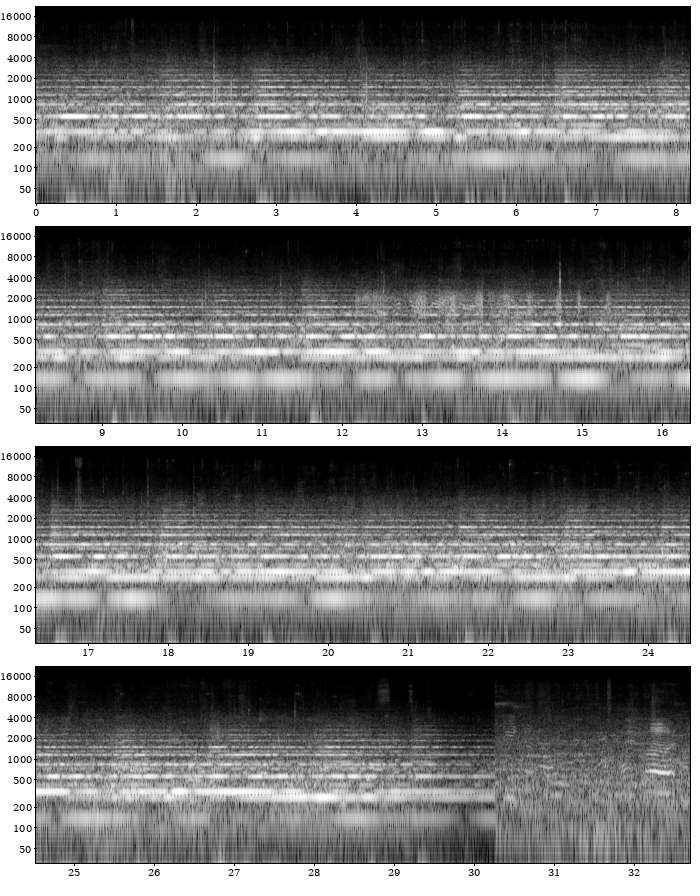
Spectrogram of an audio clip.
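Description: Cathedral bells pealing continuously, several large bells sounding at once in a steady, overlapping ring with a deep bell striking unevenly beneath. The peal cuts off suddenly at the very end.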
